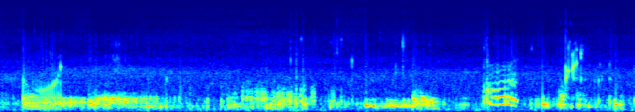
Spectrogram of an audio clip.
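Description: Long, loud gurgling and rumbling bowel sounds, nearly continuous with rising squeaky growls: active stomach growling.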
